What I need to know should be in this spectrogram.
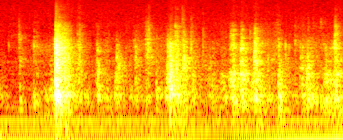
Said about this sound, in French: Après avoir lu, elle fouille dans les tiroirs. Elle trouve rien de bien intéressant non plus. Des cigarettes.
